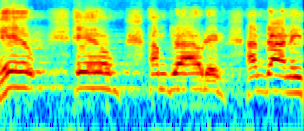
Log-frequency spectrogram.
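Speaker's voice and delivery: high mock cry for help; drowning man. Man in the river calling up to the bridge, high mock panic.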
